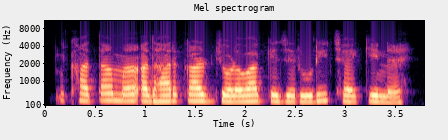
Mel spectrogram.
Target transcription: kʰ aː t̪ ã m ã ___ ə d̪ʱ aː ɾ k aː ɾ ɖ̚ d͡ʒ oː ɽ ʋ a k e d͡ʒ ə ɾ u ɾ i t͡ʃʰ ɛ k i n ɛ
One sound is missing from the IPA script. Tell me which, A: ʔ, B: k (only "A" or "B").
A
